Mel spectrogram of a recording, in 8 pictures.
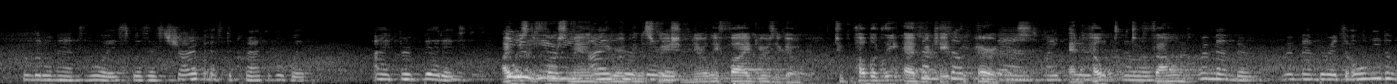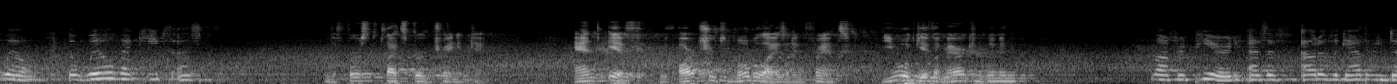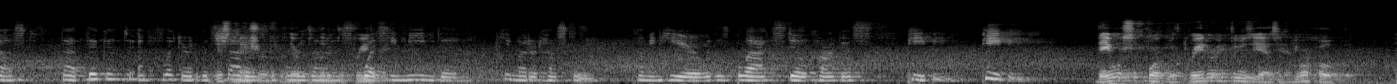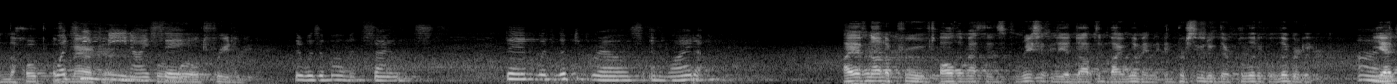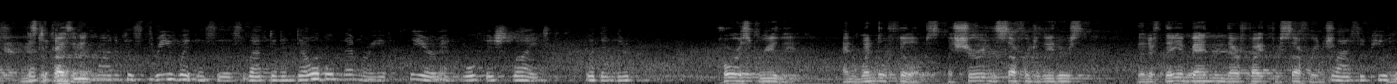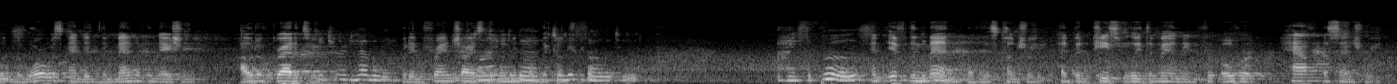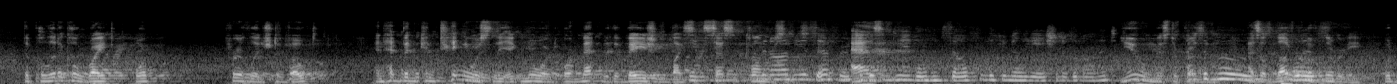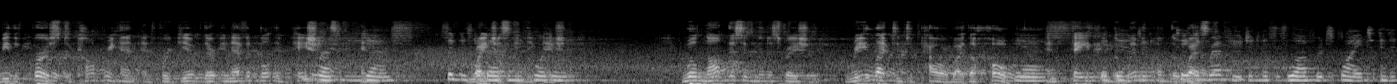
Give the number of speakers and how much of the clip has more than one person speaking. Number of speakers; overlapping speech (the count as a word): two, about 21%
